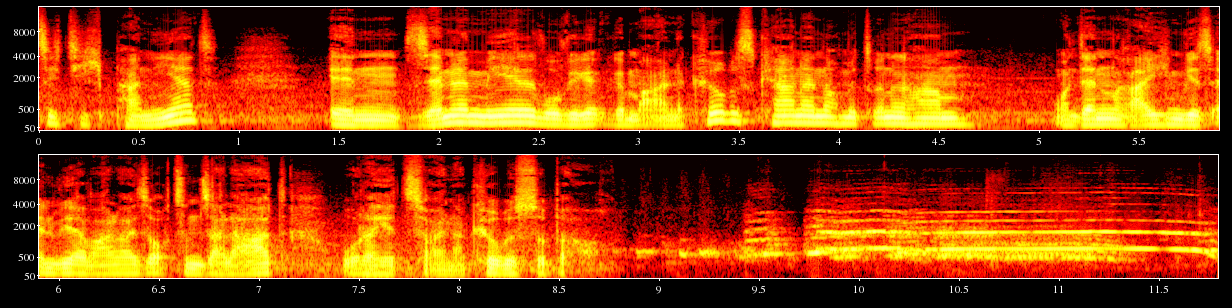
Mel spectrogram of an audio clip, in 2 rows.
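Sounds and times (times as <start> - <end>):
speech: 0.0 - 8.8
chickens clucking on an organic farm: 8.7 - 11.7
rooster crowing on an organic farm: 9.4 - 11.7.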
